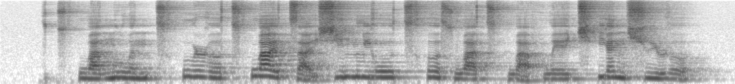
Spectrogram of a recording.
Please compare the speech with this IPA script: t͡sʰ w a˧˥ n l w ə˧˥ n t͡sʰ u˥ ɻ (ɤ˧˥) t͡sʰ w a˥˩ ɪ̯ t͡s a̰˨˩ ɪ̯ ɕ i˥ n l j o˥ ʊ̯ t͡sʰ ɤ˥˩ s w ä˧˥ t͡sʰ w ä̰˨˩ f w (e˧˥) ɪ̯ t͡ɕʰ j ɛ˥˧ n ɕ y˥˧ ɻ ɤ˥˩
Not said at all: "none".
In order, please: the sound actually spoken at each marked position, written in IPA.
ɤ˧˥, e˧˥

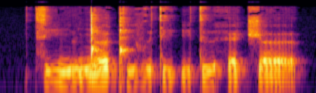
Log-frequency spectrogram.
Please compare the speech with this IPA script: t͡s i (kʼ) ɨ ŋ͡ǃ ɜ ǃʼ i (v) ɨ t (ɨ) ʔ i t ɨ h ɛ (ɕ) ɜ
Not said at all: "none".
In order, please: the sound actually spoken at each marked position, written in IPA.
ŋ, v, i, t͡ʃ

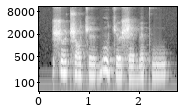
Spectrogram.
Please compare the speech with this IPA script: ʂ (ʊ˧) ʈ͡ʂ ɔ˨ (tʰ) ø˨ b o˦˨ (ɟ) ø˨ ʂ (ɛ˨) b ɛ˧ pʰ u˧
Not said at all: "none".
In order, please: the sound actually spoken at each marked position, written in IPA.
ʊ˧, cʰ, c, ɛ˨

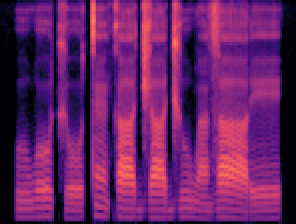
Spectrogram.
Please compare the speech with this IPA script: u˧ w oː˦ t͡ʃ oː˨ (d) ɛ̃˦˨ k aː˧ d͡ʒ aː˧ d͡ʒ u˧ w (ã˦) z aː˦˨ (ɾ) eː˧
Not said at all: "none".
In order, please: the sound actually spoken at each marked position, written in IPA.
t, ã˨, ɾ

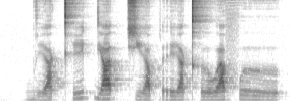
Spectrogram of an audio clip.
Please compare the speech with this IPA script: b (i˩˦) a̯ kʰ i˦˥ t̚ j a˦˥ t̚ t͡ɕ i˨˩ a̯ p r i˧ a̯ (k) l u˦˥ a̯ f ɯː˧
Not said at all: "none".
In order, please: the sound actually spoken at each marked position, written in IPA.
i˩˦, kʰ

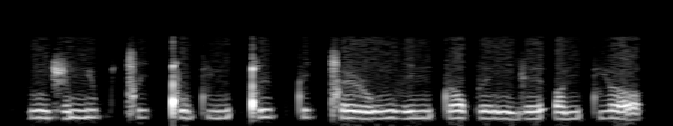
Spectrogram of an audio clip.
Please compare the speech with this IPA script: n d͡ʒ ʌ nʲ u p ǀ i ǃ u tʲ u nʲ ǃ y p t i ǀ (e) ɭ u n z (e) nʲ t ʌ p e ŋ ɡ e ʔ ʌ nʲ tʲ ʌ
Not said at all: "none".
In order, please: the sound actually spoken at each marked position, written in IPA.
e, i

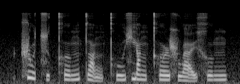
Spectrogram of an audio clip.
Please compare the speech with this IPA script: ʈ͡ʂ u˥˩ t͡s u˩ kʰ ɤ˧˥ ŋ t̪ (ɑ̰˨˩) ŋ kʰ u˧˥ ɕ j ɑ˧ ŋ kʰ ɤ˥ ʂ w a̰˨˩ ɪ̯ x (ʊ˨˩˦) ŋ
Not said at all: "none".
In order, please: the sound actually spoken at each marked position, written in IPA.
ɑ̰˨˩, ʊ˥

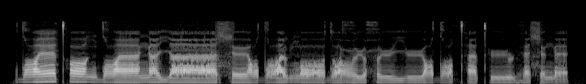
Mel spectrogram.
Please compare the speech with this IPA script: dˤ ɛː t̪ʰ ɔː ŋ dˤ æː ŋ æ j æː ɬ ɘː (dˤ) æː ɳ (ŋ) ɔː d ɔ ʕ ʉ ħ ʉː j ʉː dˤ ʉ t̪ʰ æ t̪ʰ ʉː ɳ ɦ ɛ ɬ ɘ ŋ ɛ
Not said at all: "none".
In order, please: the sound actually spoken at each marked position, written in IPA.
dˤ, ŋ

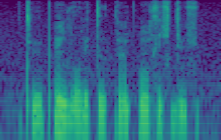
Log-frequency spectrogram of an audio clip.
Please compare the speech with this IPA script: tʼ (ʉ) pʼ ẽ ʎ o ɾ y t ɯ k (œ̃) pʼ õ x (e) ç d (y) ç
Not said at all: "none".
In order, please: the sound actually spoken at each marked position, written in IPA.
ʉ, œ̃, e, y

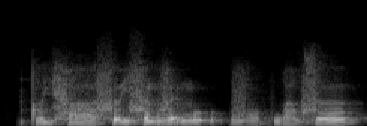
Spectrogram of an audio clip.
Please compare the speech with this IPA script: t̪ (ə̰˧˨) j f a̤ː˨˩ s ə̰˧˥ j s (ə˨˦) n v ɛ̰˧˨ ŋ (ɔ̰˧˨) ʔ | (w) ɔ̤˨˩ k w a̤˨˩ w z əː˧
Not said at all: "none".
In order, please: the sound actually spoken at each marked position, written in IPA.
ə̤˨˩, ə̰˧˨, o̰˧˨, v

